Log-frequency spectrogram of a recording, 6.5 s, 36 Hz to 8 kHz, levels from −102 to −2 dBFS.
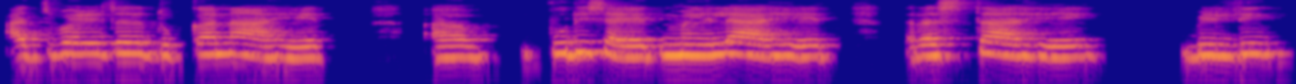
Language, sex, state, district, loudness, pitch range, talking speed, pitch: Marathi, female, Maharashtra, Sindhudurg, -36 LUFS, 210-250 Hz, 110 wpm, 230 Hz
